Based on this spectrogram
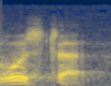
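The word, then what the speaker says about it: Worcester: freddie calls it something else too doc but it's spelled w-o-r-c-e-s-t-e-r sister oh yes i see yes lord wooster mm-hmm his mind be fit to be hogtied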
